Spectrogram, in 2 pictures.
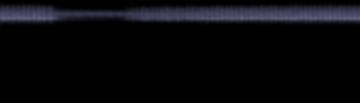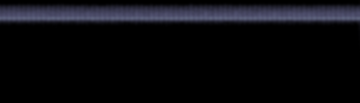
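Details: Steady high, hissing insect trill from grasshoppers, pulsing evenly about four beats per second, with a short quiet dip early on before the shrill buzz returns at full strength.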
